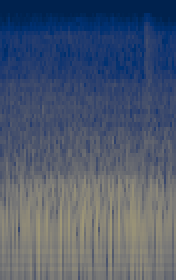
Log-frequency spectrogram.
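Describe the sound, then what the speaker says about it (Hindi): An Indian motorcycle fitted with a Valvetronic exhaust, valves closed, runs at a steady low idle with a continuous deep engine rumble, close and fairly loud, with no voices over it. "चलो तो अपने अच्छे अच्छे हाथों से जरा बाइक को स्टार्ट कर दो, दोनों वॉल्व सभी बंद हैं।"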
